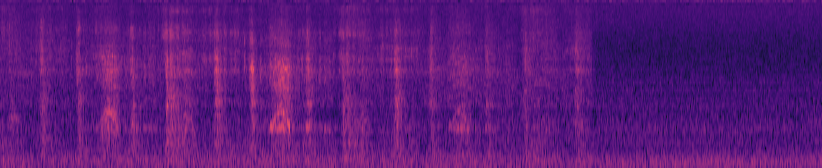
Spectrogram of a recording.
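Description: Spring Flamingo bipedal robot walking on a plywood ramp: irregular knocks and taps of its metal feet striking the wood, over a steady low hum.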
